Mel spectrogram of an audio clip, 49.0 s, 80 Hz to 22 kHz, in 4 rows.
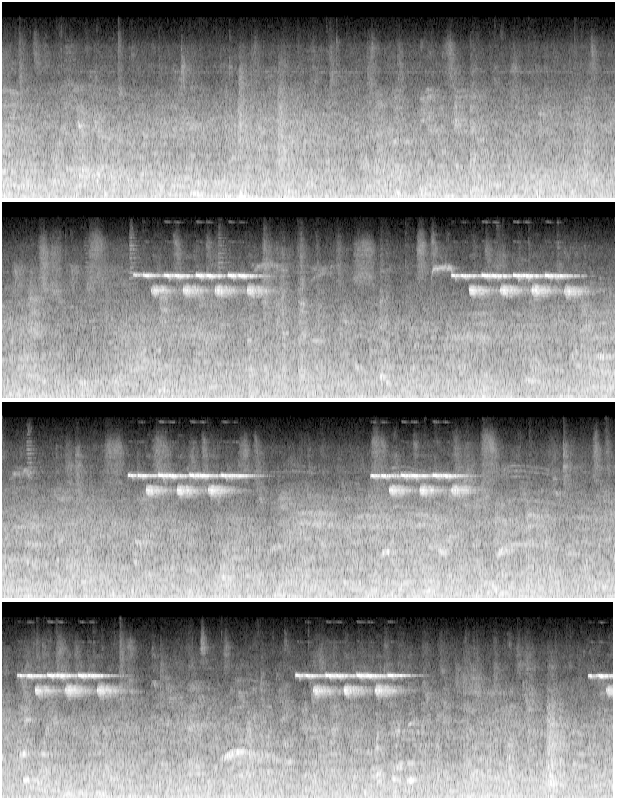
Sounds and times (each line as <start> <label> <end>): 14.9 birds 17.8
20.9 birds 24.0
27.1 birds 29.6
31.9 birds 34.1
37.1 birds 40.3
48.5 birds 49.0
